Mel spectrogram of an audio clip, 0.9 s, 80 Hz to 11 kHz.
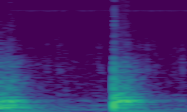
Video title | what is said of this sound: How to/Tips: Spot a good guitar [part 3 of 3] | give it a tap, and listen for the echoing sound. If it sounds like it's a bit off, avoid the guitar.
